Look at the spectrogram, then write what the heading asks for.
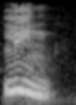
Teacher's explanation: U y I, vocales cerradas diferentes, y forman una sola sílaba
